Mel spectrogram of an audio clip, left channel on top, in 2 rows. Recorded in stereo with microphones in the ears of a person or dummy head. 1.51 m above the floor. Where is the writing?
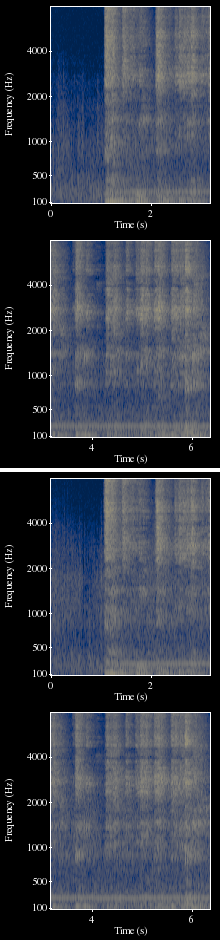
50° right (ahead or behind), 2 m.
